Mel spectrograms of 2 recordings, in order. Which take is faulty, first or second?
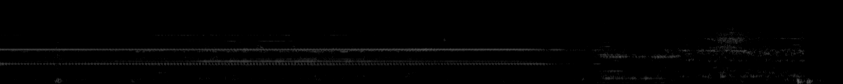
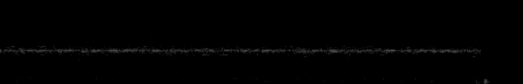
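first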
